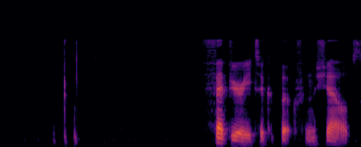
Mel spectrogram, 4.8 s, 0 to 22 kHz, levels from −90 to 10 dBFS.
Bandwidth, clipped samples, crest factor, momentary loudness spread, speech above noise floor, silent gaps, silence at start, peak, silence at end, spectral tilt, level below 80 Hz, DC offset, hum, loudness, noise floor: 7.6 kHz; under 0.1%; 26 dB; 24 LU; 53 dB; none; 0.85 s; -14 dBFS; 0.2 s; -5 dB/octave; -84 dBFS; under 0.1%; none; -35 LUFS; -88 dBFS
